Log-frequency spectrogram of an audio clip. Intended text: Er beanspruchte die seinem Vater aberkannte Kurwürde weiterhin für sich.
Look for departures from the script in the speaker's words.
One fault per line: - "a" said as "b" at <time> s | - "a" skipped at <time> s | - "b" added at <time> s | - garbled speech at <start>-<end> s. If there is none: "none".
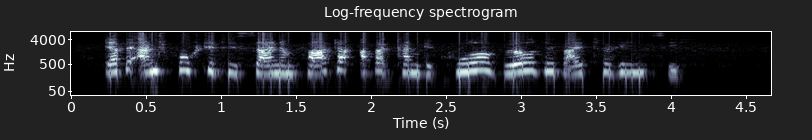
- "für" skipped at 3.9 s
